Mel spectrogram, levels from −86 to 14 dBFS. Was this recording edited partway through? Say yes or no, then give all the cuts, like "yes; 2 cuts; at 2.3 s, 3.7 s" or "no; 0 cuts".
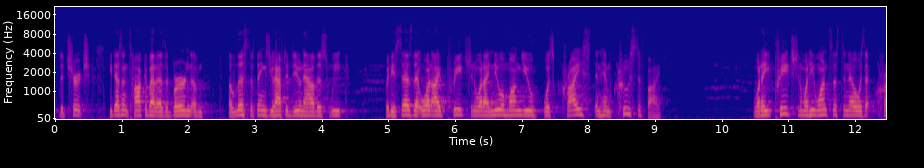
no; 0 cuts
